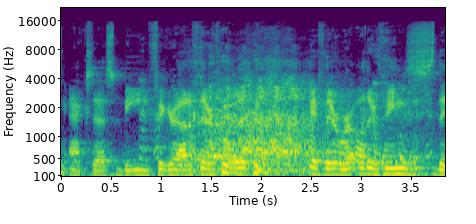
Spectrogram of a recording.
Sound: laughter

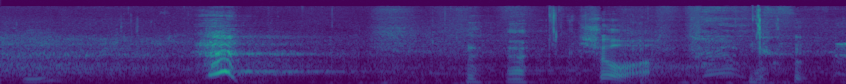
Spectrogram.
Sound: laughter

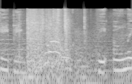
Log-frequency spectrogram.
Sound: crash; voice-over

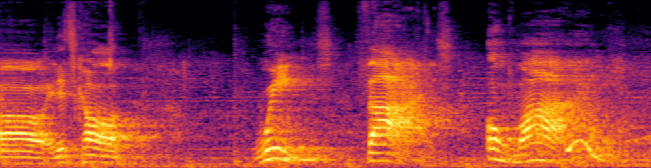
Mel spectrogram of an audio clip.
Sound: laugh

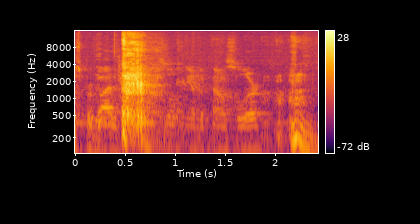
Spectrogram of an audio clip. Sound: attendee coughs

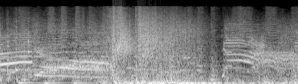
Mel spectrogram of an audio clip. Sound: kick and boom

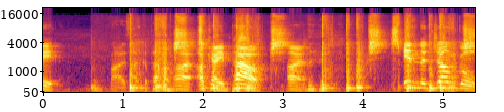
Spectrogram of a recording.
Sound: beat boxes

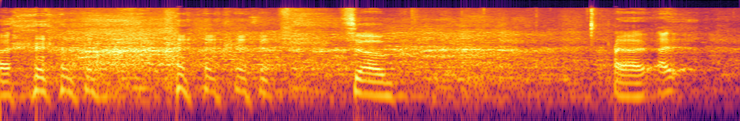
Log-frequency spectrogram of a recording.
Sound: laughter

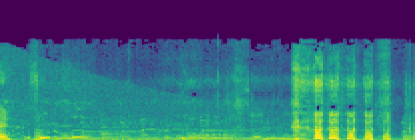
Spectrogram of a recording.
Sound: giggles

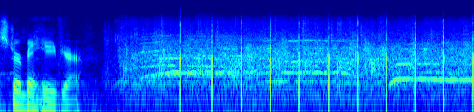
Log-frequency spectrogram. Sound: audience applauding

